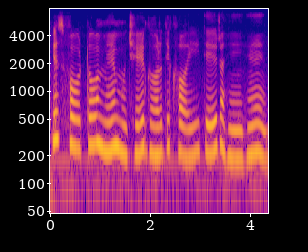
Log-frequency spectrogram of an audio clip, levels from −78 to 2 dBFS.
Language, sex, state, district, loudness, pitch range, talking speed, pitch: Hindi, female, Madhya Pradesh, Katni, -17 LUFS, 210-250 Hz, 125 wpm, 225 Hz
